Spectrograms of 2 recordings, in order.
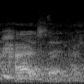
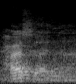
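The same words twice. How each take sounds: First: The ending is stretched and drawn out. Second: The ending is kept short and clipped. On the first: The speaker calls it wrong. "kita tak nak hasana" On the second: The speaker calls it right. "kita nak hasana"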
